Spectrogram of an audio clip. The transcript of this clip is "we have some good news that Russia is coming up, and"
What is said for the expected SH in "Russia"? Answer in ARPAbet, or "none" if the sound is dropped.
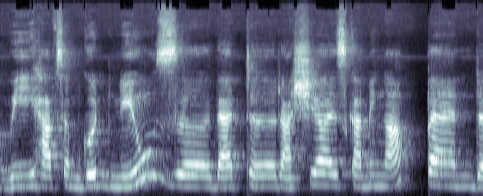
SH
